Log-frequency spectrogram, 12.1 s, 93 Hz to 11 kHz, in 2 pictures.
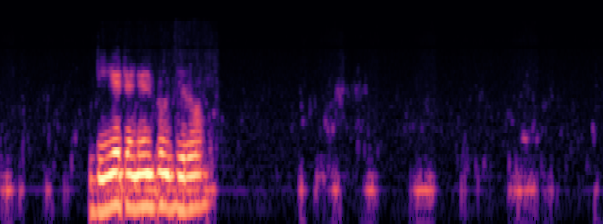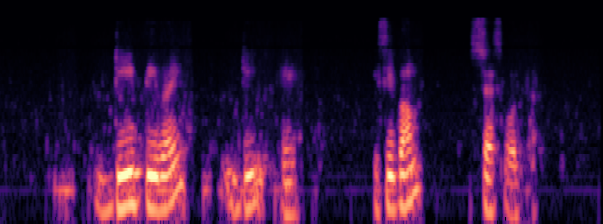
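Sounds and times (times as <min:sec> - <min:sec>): man murmuring: 0:07.0 - 0:09.0.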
